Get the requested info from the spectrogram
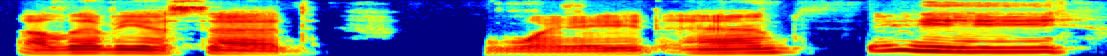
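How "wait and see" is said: very slow, drawn-out promise; teasing assurance. Acted. Olivia answering her doubting father, slow and knowing. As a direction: stretch out the last word knowingly.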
